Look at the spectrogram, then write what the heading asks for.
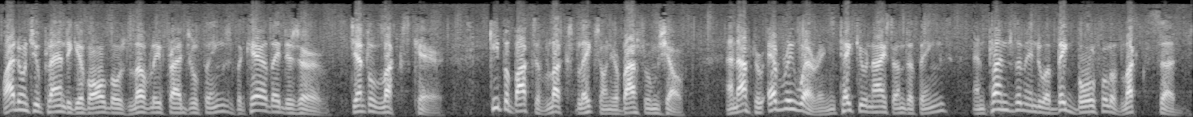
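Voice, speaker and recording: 1930s radio announcer, American man, animated, slightly husky, coaxing sales delivery, muffled broadcast with music. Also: mid-range voice, fairly quick.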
